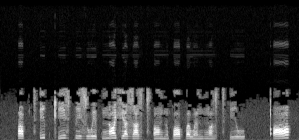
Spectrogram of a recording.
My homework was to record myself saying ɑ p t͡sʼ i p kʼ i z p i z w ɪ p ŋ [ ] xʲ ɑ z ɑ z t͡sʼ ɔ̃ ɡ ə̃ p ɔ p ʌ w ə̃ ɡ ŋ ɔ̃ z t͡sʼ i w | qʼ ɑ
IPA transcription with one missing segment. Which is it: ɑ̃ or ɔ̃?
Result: ɑ̃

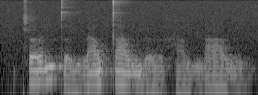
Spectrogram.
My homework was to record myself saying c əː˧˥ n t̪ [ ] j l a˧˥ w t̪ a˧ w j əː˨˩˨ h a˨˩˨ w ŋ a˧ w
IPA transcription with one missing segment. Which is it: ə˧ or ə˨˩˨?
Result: ə˨˩˨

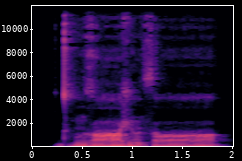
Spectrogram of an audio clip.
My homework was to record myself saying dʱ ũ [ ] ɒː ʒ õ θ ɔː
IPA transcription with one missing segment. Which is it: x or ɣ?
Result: ɣ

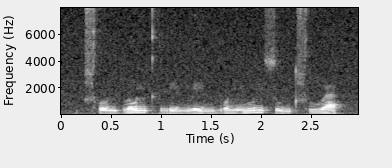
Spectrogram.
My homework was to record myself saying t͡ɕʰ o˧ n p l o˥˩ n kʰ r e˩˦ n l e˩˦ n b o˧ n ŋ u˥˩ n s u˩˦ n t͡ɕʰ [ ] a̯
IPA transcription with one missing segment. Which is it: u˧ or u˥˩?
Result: u˥˩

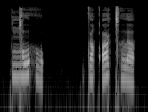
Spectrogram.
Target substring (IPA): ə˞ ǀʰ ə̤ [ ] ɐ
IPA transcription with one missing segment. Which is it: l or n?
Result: l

